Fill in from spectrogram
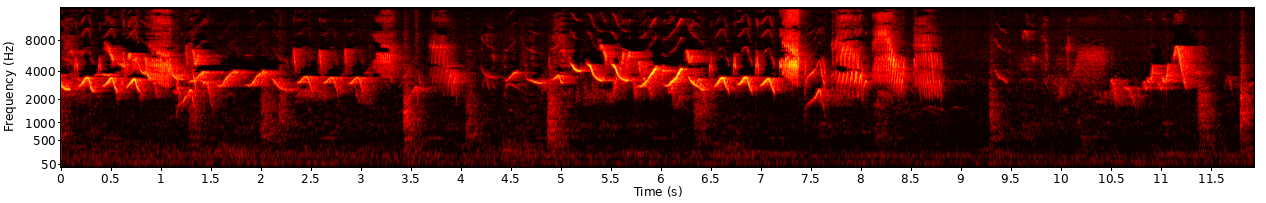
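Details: Song of a pet bullfinch: long bursts of rapid, high twittering and whistled warbles broken by sharp clicks, fading to quieter scattered notes toward the end.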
